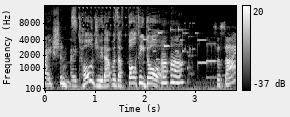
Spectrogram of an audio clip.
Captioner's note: computer beeps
